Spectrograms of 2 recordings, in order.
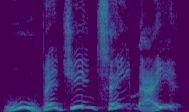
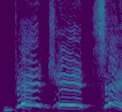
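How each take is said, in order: First: Mock fancy voice. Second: Very high squeaky toff voice, even more hammed-up; over-the-top mock fancy voice. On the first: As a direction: relish the G and T like a pretend toff. Savouring a gin in a mock voice. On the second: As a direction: push the pretend toff to a squeal.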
